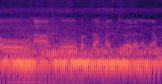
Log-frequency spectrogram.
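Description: A person talking, over a steady low hum.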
